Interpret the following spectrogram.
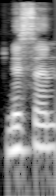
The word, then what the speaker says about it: Nissan: a big commercial for Nissan who that the way that uh I don't know if I've been saying it wrong all my whole life because Orlando Bloom pronounces it as Nissen I think he's playing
